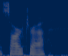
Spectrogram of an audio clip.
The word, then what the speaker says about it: Sartre: to listen to the episode we did on Sartre.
